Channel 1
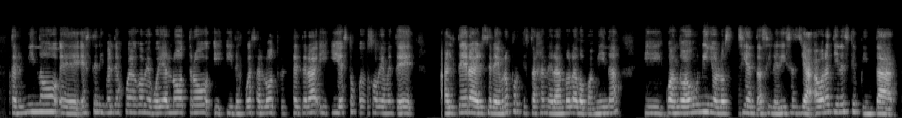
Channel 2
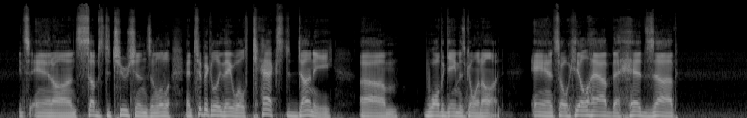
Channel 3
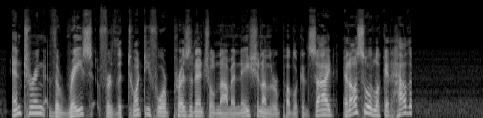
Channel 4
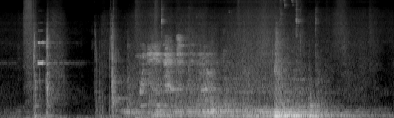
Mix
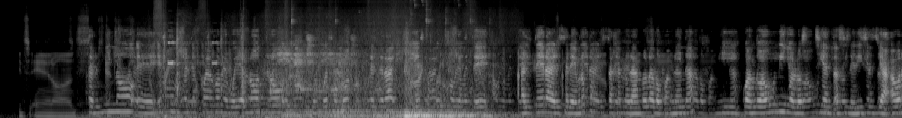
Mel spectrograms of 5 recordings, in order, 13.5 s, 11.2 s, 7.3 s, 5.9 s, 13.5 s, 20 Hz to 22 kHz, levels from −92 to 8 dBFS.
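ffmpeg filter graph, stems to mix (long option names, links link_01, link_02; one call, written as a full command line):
ffmpeg -i stem1.wav -i stem2.wav -i stem3.wav -i stem4.wav -filter_complex "[0:a]aeval=exprs='val(0)+0.00141*(sin(2*PI*60*n/s)+sin(2*PI*2*60*n/s)/2+sin(2*PI*3*60*n/s)/3+sin(2*PI*4*60*n/s)/4+sin(2*PI*5*60*n/s)/5)':channel_layout=same,adelay=1150,volume=-2dB,asplit=2[link_01][link_02];[link_02]volume=-13.5dB[link_03];[1:a]acompressor=threshold=-42dB:ratio=2,volume=-12.5dB,asplit=3[link_04][link_05][link_06];[link_05]volume=-14dB[link_07];[2:a]highpass=1100,adelay=1400,volume=-12dB[link_08];[3:a]adelay=1950,volume=-4dB,asplit=2[link_09][link_10];[link_10]volume=-10dB[link_11];[link_06]apad=whole_len=381622[link_12];[link_08][link_12]sidechaincompress=threshold=-54dB:ratio=8:attack=16:release=535[link_13];[link_03][link_07][link_11]amix=inputs=3:normalize=0,aecho=0:1:660:1[link_14];[link_01][link_04][link_13][link_09][link_14]amix=inputs=5:normalize=0,equalizer=frequency=350:width=0.77:gain=-14.5,bandreject=frequency=4400:width=12" out.wav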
